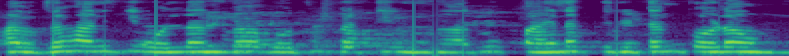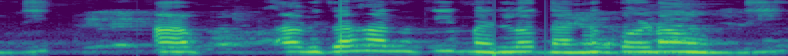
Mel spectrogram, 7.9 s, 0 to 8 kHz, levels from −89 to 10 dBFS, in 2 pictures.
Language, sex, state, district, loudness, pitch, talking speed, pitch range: Telugu, female, Andhra Pradesh, Guntur, -14 LUFS, 250 Hz, 120 wpm, 235-260 Hz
